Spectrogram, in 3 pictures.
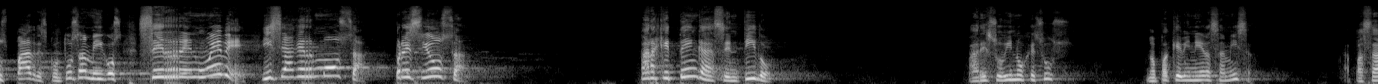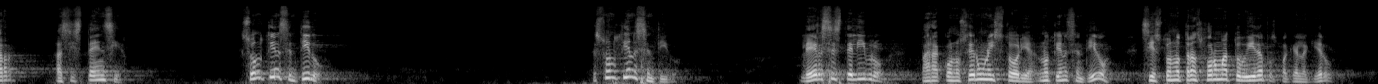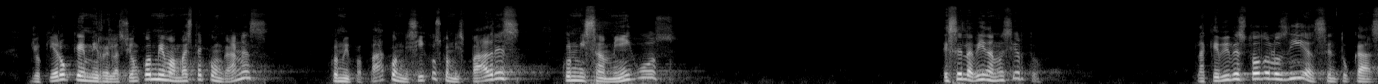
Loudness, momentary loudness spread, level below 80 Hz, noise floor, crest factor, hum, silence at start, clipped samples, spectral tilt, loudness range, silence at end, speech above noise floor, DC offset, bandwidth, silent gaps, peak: -17 LUFS; 13 LU; -48 dBFS; -71 dBFS; 18 dB; none; 0 s; under 0.1%; -5.5 dB/octave; 9 LU; 0 s; 55 dB; under 0.1%; 16.5 kHz; none; -2 dBFS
